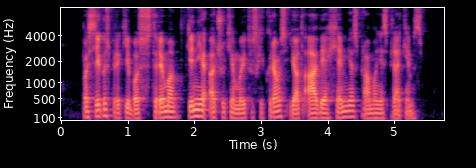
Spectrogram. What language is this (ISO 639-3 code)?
lit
